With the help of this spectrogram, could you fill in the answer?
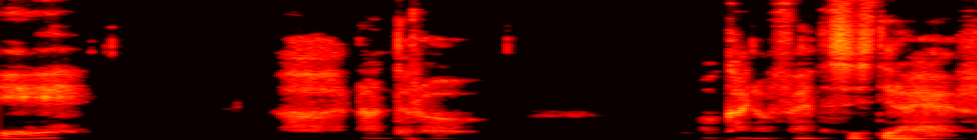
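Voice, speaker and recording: A man in a raspy, soft-spoken put-on character voice talks at a fairly slow pace with long, frequent pauses. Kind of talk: audio roleplay.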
